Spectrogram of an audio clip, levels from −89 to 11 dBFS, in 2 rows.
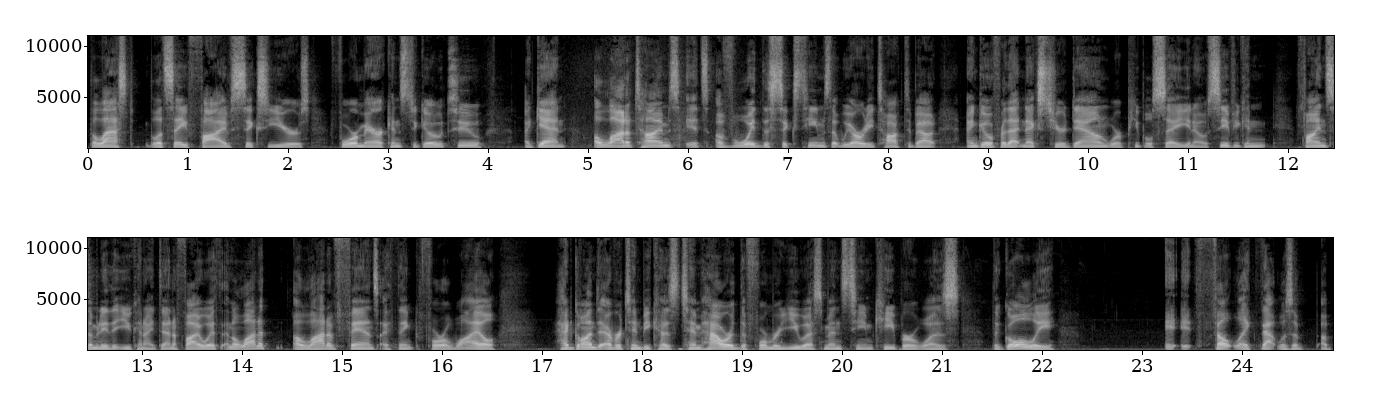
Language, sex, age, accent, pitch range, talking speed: English, male, 20-39, American, 110-135 Hz, 210 wpm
